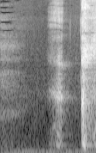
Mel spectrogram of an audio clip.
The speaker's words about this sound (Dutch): gezondheid nog een keer.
